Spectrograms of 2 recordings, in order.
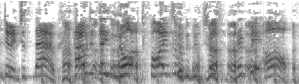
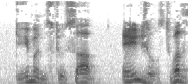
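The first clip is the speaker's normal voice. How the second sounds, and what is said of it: Pinhead impression. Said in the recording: “do a Pinhead impersonation?”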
